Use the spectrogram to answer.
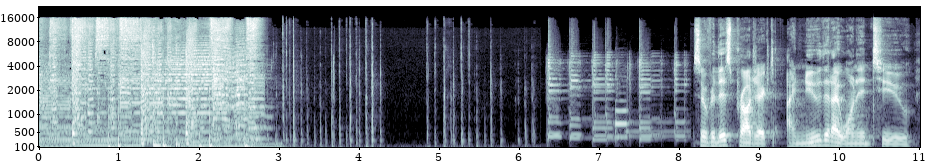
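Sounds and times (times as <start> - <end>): computer keyboard typing: 3.0 - 6.3.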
